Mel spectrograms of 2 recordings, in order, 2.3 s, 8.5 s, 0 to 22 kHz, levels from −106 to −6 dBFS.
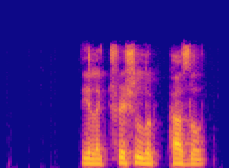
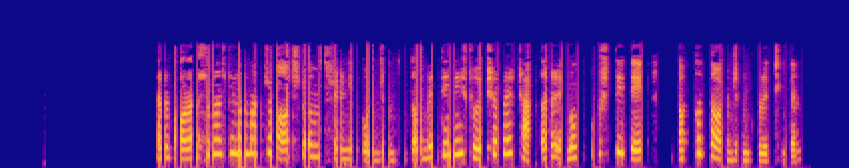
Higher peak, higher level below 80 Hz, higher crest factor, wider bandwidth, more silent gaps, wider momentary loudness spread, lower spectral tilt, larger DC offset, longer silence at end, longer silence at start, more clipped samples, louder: about the same, -4 dBFS vs -2 dBFS; second, -60 dBFS vs -52 dBFS; about the same, 20 dB vs 18 dB; about the same, 7.8 kHz vs 7.8 kHz; second, none vs 5.85-5.89 s, 6.57-6.71 s, 7.05-7.09 s; second, 6 LU vs 9 LU; about the same, -5 dB/octave vs -5 dB/octave; neither; second, 0.25 s vs 0.5 s; second, 0.8 s vs 1.55 s; neither; about the same, -21 LUFS vs -19 LUFS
